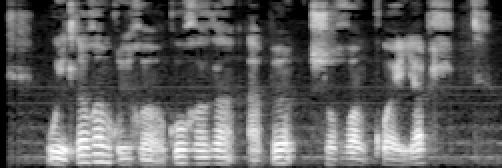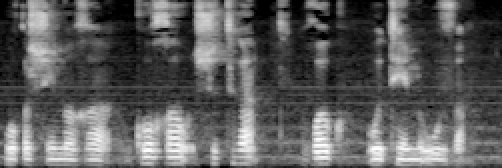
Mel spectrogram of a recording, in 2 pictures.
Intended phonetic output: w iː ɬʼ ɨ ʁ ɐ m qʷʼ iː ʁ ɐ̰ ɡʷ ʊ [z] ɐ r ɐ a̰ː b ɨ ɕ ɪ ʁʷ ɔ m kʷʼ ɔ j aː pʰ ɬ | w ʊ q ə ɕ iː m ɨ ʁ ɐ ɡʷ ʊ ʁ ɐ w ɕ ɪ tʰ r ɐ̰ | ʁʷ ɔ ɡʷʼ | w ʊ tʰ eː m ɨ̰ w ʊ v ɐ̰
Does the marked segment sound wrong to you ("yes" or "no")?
yes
